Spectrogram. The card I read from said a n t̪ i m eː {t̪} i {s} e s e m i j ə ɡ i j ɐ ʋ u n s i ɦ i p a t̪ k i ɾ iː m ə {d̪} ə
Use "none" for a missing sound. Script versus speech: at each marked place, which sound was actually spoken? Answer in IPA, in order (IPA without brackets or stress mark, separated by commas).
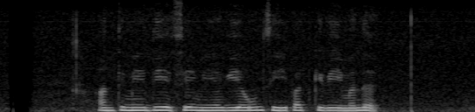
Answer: d̪, none, d̪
